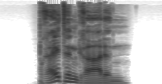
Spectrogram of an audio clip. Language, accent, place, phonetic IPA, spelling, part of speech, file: German, Germany, Berlin, [ˈbʁaɪ̯tn̩ˌɡʁaːdn̩], Breitengraden, noun, De-Breitengraden.ogg
- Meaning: dative plural of Breitengrad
